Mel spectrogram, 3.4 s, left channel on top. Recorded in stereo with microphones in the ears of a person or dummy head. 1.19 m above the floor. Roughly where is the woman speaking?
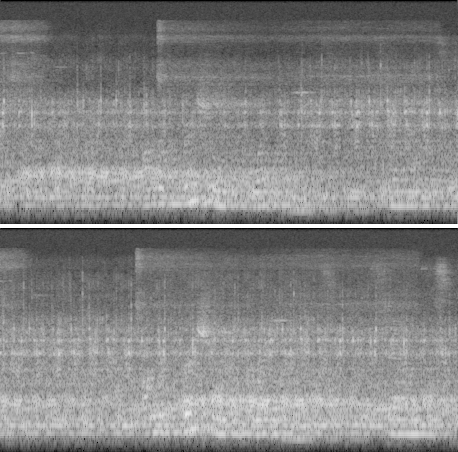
Centre.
